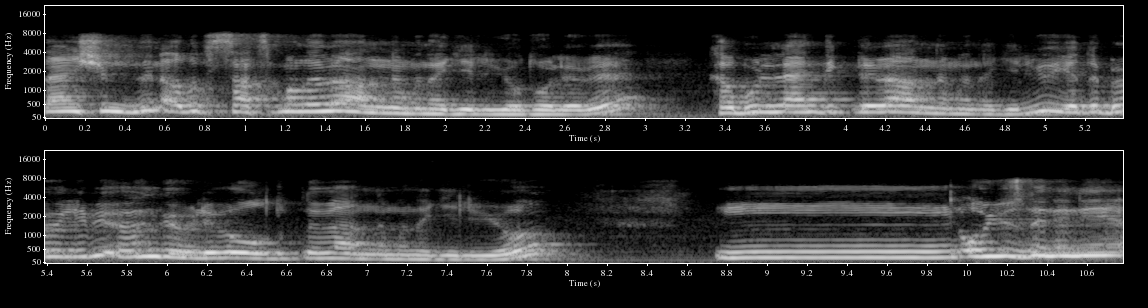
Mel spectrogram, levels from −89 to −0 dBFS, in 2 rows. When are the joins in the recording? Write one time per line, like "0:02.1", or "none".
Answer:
none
